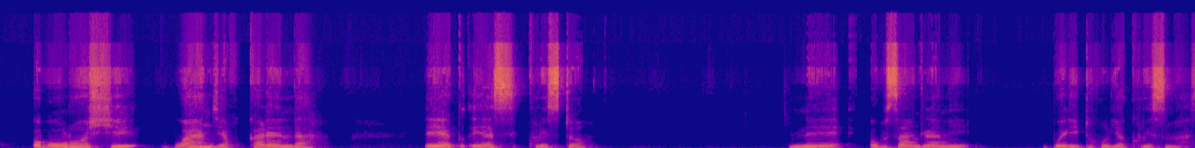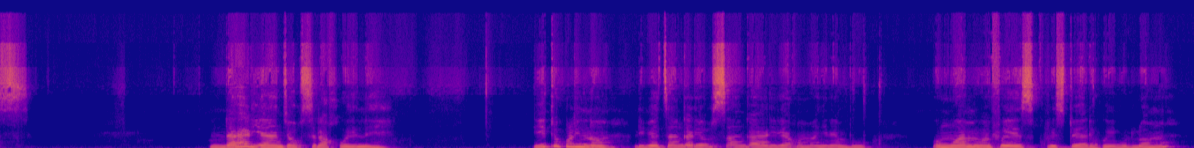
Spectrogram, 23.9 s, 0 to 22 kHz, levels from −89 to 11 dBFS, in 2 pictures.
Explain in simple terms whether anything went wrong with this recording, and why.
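Yes: the speech carries Opus voice compression from start to finish. The voice is squeezed by a speech-modelling coder, with a separate coarser layer for the top end, leaving a grainy, slightly robotic edge. Unlike simple muffling, the treble is still present; it just sounds rough.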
